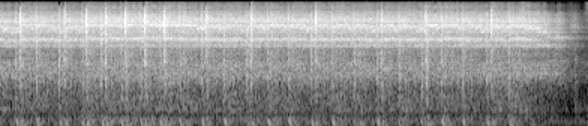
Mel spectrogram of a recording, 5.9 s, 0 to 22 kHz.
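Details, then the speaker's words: 1976 Porsche 914 VW Type 4 2.0 fuel-injected engine on test stand after 30 years in a barn: uneven, lumpy firing with irregular hissy bursts over rattly air-cooled idle before dying; owner suspects big vacuum leak, fuel leak seen. "definitely sounds like a big vacuum leak and i'm seeing another fuel leak already"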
